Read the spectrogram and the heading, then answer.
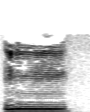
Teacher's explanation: أبدل الهمزة الساكنة ياء مجانسة لكسرة الهمزة الأولى فيصير النطق إي. · Term: حرف مد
